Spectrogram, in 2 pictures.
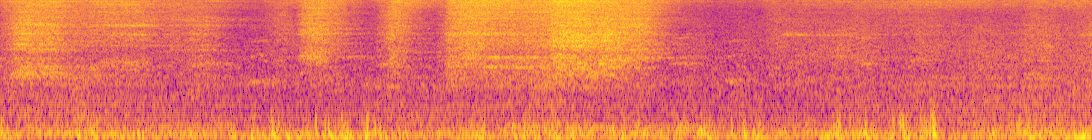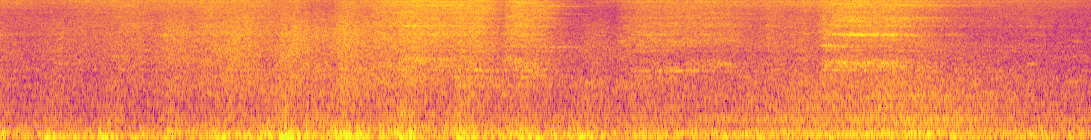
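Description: Freight train of refrigerated boxcars rolling past close by: a steady rumble and rattle of steel wheels on the rails, with high wheel squeals that come and go.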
